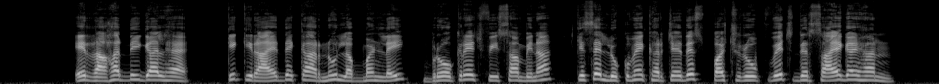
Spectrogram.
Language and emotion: Punjabi, happy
